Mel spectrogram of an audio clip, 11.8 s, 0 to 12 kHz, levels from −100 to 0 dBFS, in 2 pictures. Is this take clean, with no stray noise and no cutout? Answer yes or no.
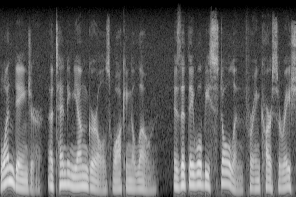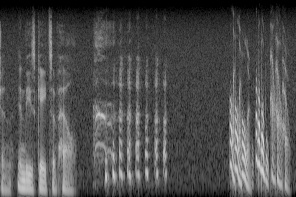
no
